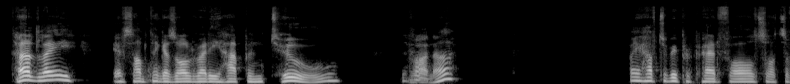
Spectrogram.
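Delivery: whispered character voice. Voicing a character who whispers warnings to a player while walking outside: NPC whispering. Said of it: "whispers to you".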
